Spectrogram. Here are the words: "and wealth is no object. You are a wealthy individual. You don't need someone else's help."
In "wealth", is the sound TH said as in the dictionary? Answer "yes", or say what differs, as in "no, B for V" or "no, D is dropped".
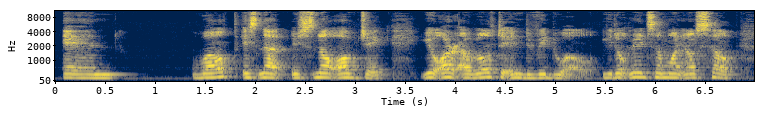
no, T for TH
